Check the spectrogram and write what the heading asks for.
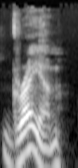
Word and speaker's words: Graham: So who is Graham? Because remember, it's two syllables. – Graham. – Two and a half syllables.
